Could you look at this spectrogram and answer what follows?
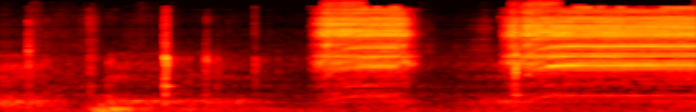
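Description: The small battery-powered motor of a vintage toy X-Wing whirs in two short bursts of high buzzing, each about half a second, after a few faint clicks and taps.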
